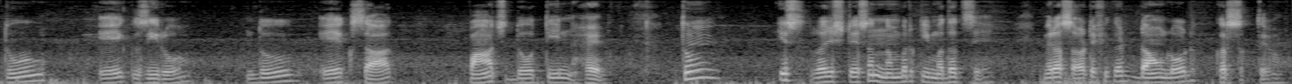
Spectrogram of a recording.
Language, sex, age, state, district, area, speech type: Urdu, male, 18-30, Delhi, North East Delhi, urban, spontaneous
